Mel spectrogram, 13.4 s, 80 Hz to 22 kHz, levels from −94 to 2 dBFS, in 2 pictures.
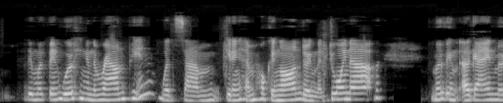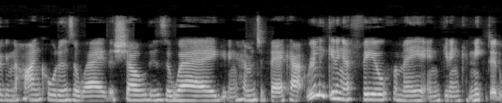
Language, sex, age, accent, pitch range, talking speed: English, female, 20-39, Australian, 185-225 Hz, 180 wpm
